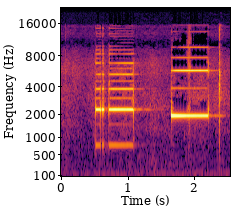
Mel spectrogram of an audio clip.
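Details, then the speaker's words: 2006 Kawasaki motorcycle, ignition wiring damaged by hotwiring theft attempt, during rewire: two sharp high tester beeps about a second apart, showing two wires with permanent live feed with ignition on. "we've got a permanent there now. And we've got a permanent there as well. So, we've got two permanents."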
